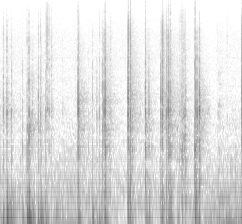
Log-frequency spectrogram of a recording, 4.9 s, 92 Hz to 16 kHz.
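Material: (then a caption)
Aluminum. Long chrome-painted nails tap and scratch across the closed silver aluminum lid of a MacBook, with the hands crossed. Sharp, short clicks ring with a light metallic tone around 1.2 kHz, separated by soft scraping and a low background rumble.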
